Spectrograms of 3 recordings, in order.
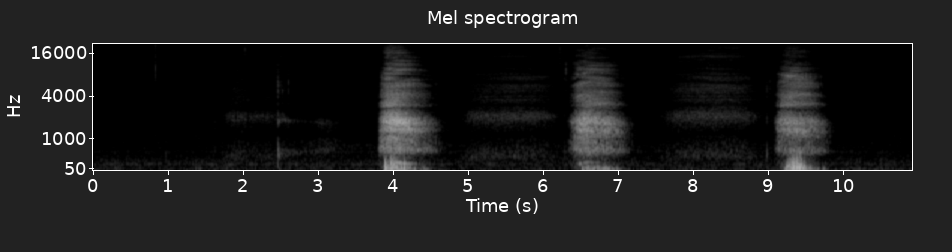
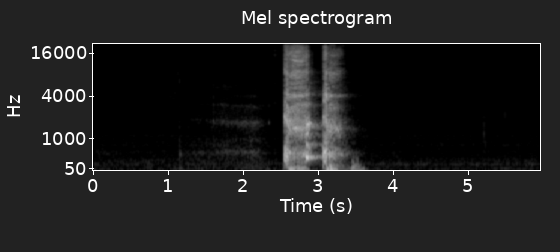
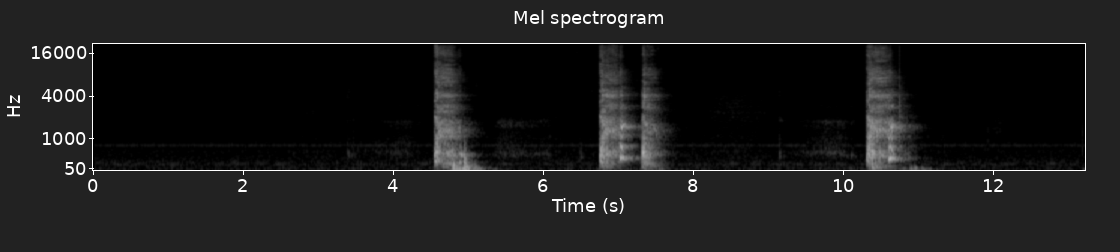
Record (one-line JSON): {"exhalation_length": "10.9 s", "exhalation_amplitude": 6572, "exhalation_signal_mean_std_ratio": 0.29, "cough_length": "6.0 s", "cough_amplitude": 26538, "cough_signal_mean_std_ratio": 0.23, "three_cough_length": "13.2 s", "three_cough_amplitude": 10220, "three_cough_signal_mean_std_ratio": 0.26, "survey_phase": "beta (2021-08-13 to 2022-03-07)", "age": "18-44", "gender": "Female", "wearing_mask": "No", "symptom_cough_any": true, "symptom_runny_or_blocked_nose": true, "symptom_headache": true, "symptom_other": true, "symptom_onset": "3 days", "smoker_status": "Never smoked", "respiratory_condition_asthma": false, "respiratory_condition_other": false, "recruitment_source": "Test and Trace", "submission_delay": "2 days", "covid_test_result": "Positive", "covid_test_method": "ePCR"}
